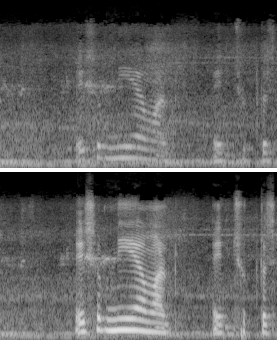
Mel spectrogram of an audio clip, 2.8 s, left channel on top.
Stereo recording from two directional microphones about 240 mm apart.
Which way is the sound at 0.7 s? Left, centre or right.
Right.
